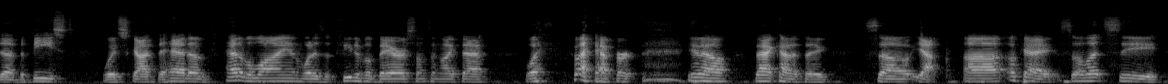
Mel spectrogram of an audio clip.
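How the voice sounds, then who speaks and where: Answering chat on his casual livestream, this man speaks in a bright, forceful, mid-range voice. He rambles through viewers' questions, full of fillers and false starts, and says his voice is going.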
